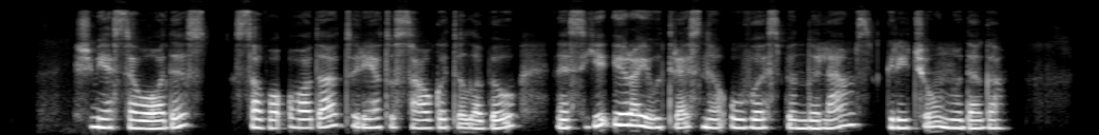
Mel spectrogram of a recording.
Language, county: Lithuanian, Klaipėda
